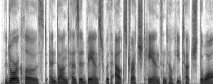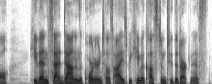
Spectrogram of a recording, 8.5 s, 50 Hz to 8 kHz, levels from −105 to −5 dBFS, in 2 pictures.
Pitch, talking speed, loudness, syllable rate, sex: 175 Hz, 205 wpm, -19 LUFS, 5.8 syllables/s, female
